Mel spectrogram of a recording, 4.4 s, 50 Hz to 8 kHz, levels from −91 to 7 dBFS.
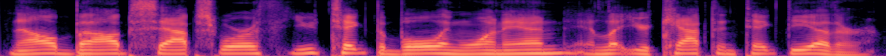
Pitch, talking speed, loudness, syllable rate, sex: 145 Hz, 215 wpm, -17 LUFS, 4.9 syllables/s, male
